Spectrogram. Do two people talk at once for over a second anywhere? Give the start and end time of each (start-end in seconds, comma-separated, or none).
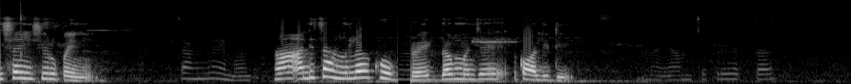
none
